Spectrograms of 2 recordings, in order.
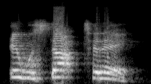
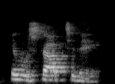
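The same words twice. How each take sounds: First: "It will stop today" said louder; louder preacher's vow; loud declaration. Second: "It will stop today" said lower and softer; lower, softer echo of the vow; quiet repeat. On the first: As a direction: proclaim it to the crowd. First take, declared loud. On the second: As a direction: let it sink in softly. Repeated, dropped low and soft. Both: Real, not acted.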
